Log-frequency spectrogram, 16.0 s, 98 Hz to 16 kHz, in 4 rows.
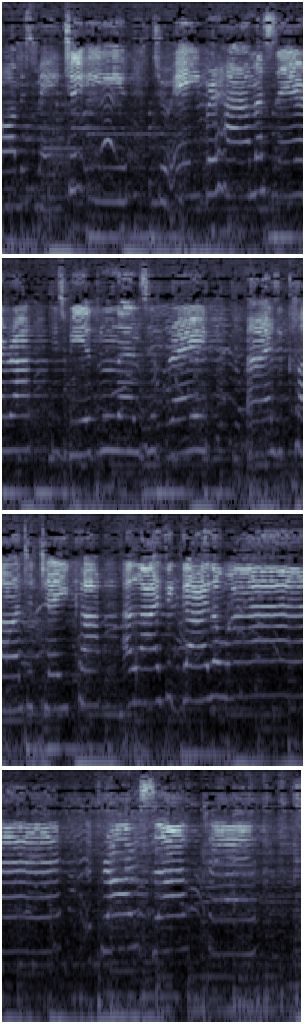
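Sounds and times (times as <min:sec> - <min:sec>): backing track with bass line: 0:00.0 - 0:16.0
girl singing into microphone: 0:00.0 - 0:16.0.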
